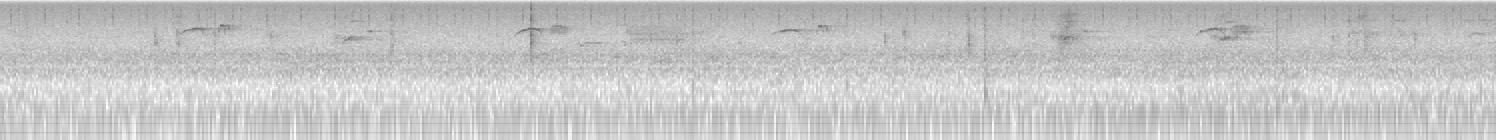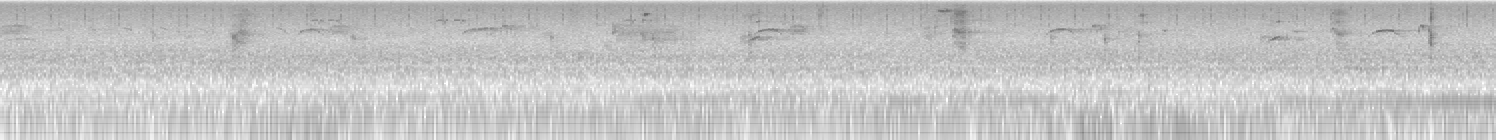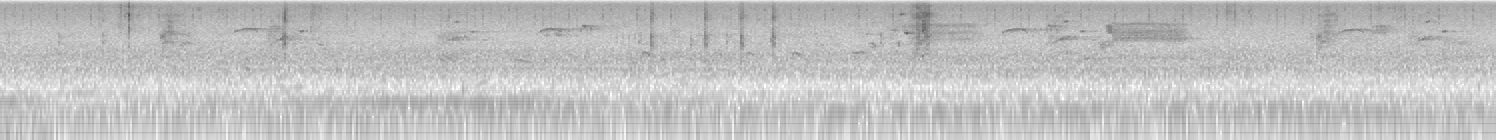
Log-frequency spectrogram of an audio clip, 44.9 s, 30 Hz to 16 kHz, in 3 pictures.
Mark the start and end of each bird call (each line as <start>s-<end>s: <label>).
1.7s-2.4s: Eastern Phoebe (Sayornis phoebe)
3.3s-3.8s: Common Grackle (Quiscalus quiscula)
5.1s-5.7s: Eastern Phoebe (Sayornis phoebe)
5.7s-6.9s: Red-winged Blackbird (Agelaius phoeniceus)
7.7s-8.4s: Eastern Phoebe (Sayornis phoebe)
8.7s-11.0s: Common Grackle (Quiscalus quiscula)
11.8s-12.6s: Eastern Phoebe (Sayornis phoebe)
17.1s-17.7s: Common Grackle (Quiscalus quiscula)
17.9s-18.5s: Eastern Phoebe (Sayornis phoebe)
19.4s-20.1s: Eastern Phoebe (Sayornis phoebe)
22.5s-23.1s: Eastern Phoebe (Sayornis phoebe)
24.3s-24.8s: Common Grackle (Quiscalus quiscula)
25.4s-26.1s: Eastern Phoebe (Sayornis phoebe)
27.4s-28.5s: Common Grackle (Quiscalus quiscula)
28.6s-29.3s: Eastern Phoebe (Sayornis phoebe)
29.1s-29.5s: Common Grackle (Quiscalus quiscula)
31.4s-31.9s: Common Grackle (Quiscalus quiscula)
32.2s-32.9s: Eastern Phoebe (Sayornis phoebe)
32.6s-32.9s: Common Grackle (Quiscalus quiscula)
34.2s-34.8s: Common Grackle (Quiscalus quiscula)
35.2s-35.9s: Eastern Phoebe (Sayornis phoebe)
36.2s-37.7s: Common Grackle (Quiscalus quiscula)
36.2s-38.7s: American Crow (Corvus brachyrhynchos)
38.5s-39.7s: Common Grackle (Quiscalus quiscula)
38.6s-39.8s: Red-winged Blackbird (Agelaius phoeniceus)
39.9s-40.6s: Eastern Phoebe (Sayornis phoebe)
40.4s-41.1s: Common Grackle (Quiscalus quiscula)
40.7s-42.0s: Red-winged Blackbird (Agelaius phoeniceus)
42.9s-43.5s: Common Grackle (Quiscalus quiscula)
43.3s-43.9s: Eastern Phoebe (Sayornis phoebe)
44.0s-44.5s: Common Grackle (Quiscalus quiscula)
